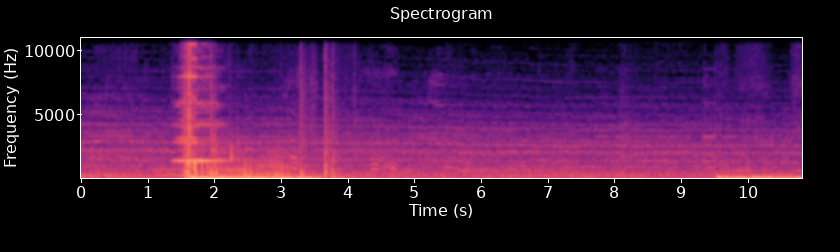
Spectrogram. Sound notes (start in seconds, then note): 3.6 groans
